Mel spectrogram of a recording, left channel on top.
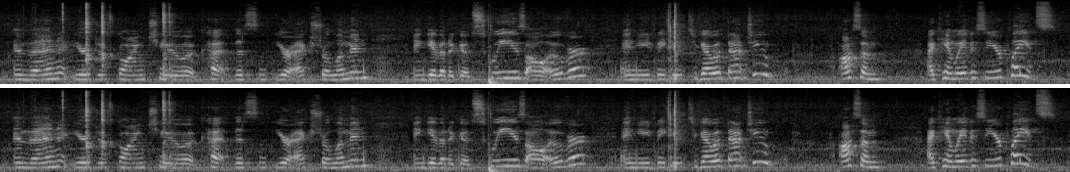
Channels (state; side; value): normal; both; correlation 0.73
